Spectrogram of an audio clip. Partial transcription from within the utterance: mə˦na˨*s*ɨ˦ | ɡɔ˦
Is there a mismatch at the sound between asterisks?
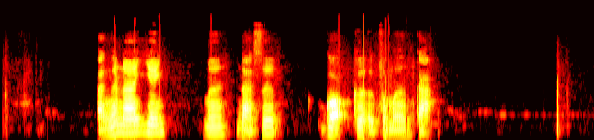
no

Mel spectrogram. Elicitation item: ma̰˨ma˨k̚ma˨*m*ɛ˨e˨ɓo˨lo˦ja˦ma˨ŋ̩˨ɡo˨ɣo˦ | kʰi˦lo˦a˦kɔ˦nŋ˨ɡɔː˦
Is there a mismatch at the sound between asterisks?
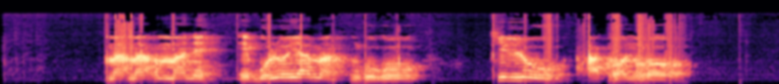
yes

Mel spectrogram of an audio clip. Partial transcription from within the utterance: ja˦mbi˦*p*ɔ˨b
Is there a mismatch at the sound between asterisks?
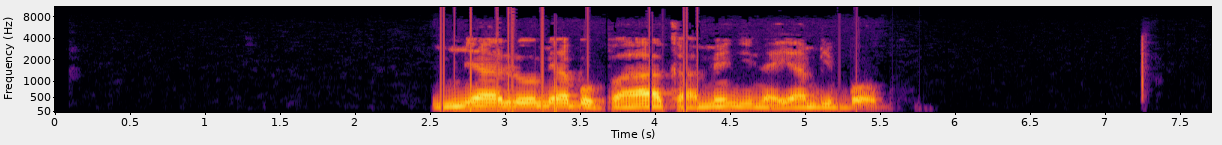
yes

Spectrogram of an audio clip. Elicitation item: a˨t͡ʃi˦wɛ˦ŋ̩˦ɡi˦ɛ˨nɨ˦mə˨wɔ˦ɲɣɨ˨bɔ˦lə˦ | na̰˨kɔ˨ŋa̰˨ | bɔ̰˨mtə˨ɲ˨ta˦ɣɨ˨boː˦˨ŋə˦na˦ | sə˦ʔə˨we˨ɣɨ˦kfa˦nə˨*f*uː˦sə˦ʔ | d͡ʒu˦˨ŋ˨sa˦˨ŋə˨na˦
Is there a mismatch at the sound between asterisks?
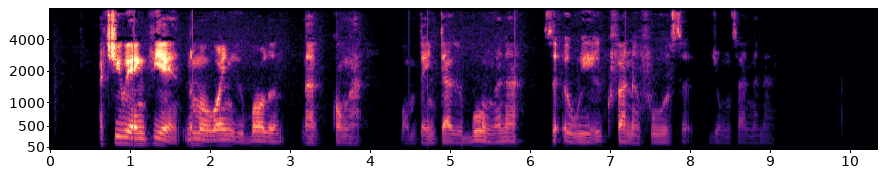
no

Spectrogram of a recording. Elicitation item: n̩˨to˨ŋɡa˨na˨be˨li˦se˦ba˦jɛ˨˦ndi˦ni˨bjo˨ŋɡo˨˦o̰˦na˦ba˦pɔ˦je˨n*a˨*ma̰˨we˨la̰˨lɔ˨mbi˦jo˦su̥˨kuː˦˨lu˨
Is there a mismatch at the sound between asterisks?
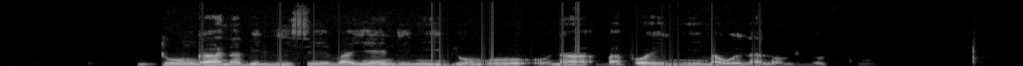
yes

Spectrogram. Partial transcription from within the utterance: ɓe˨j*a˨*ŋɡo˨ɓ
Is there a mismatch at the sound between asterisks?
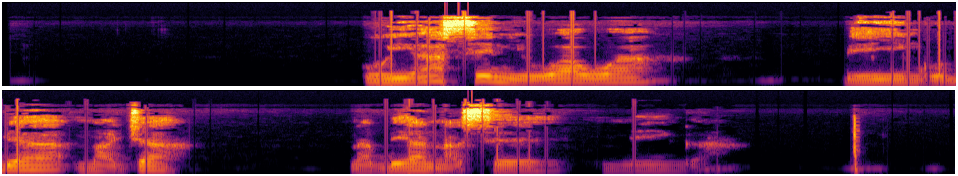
yes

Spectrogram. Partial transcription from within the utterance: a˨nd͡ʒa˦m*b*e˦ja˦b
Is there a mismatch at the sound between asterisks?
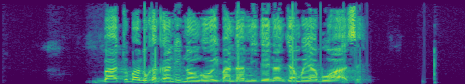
no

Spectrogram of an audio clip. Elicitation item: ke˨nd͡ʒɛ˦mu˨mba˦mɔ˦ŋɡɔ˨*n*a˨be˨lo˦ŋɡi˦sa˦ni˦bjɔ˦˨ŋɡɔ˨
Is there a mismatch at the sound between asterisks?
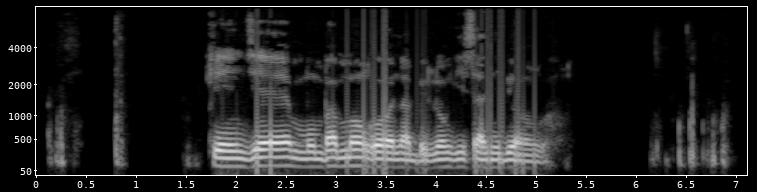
no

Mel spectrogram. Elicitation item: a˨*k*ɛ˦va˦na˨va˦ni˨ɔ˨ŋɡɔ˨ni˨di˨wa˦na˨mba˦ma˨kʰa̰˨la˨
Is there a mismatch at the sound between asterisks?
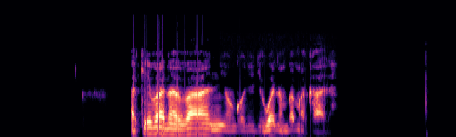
no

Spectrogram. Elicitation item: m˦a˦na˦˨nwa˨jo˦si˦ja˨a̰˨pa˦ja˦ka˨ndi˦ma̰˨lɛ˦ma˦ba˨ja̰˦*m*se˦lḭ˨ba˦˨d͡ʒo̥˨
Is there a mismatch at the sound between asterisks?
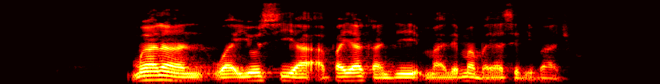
yes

